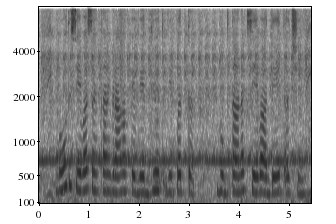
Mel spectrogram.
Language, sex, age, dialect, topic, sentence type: Maithili, female, 18-24, Southern/Standard, banking, statement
